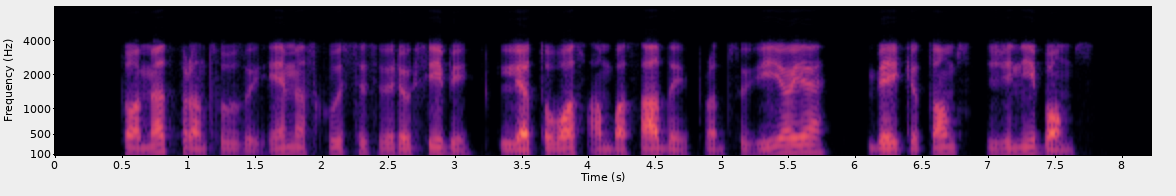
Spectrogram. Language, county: Lithuanian, Šiauliai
